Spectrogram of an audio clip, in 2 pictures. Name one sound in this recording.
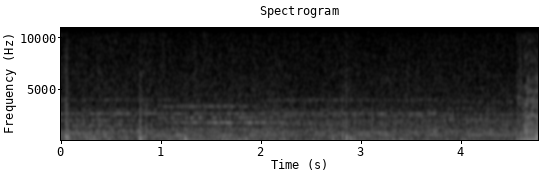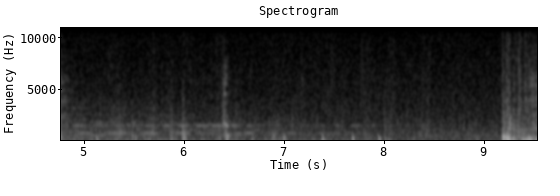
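Footsteps patter quickly across a tiled roof.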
